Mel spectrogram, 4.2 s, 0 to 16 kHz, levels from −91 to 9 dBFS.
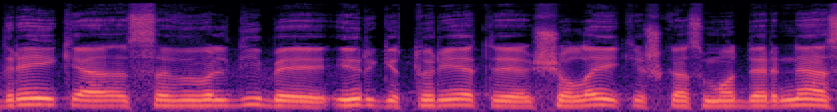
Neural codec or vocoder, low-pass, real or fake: none; 14.4 kHz; real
